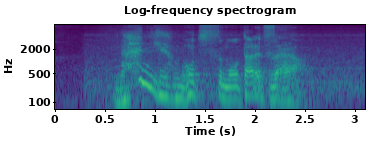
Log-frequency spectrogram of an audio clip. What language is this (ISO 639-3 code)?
jpn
